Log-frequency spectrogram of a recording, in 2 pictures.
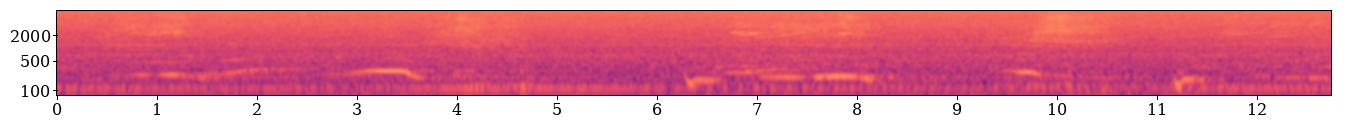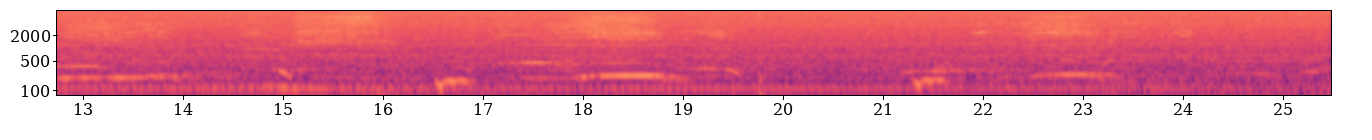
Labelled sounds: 0.7	1.3	humpback whale, 2.3 to 2.5 kHz
4.0	4.3	humpback whale, 1.1 to 1.2 kHz
6.7	8.0	humpback whale, 1.1 to 2.5 kHz
11.6	13.3	humpback whale, 1.6 to 3.9 kHz
14.6	15.6	humpback whale, 0.90 to 1.7 kHz
17.1	18.8	humpback whale, 1.8 to 2.6 kHz
23.3	23.6	humpback whale, 1.9 to 2.6 kHz

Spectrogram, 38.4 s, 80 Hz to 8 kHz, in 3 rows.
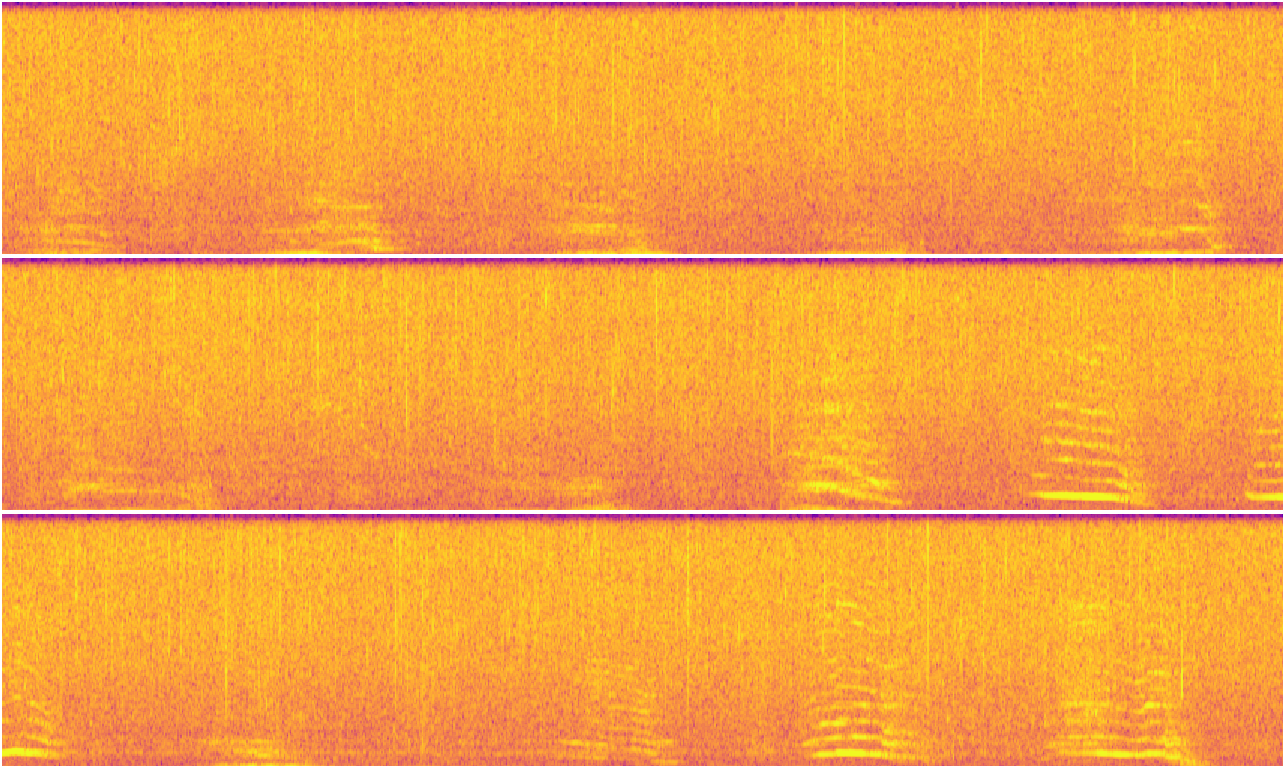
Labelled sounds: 0.6	0.9	humpback whale, 0.91 to 1.0 kHz
2.6	3.0	humpback whale, 0.78 to 0.91 kHz
3.3	3.7	humpback whale, 1.5 to 1.7 kHz
5.6	6.1	humpback whale, 0.78 to 1.1 kHz
11.7	12.1	humpback whale, 0.78 to 1.0 kHz
13.5	13.8	humpback whale, 0.78 to 0.94 kHz
15.9	16.1	humpback whale, 3.2 to 3.5 kHz
18.3	18.6	humpback whale, 0.78 to 1.0 kHz
20.8	21.7	humpback whale, 0.78 to 1.8 kHz
23.3	24.2	humpback whale, 0.78 to 3.5 kHz
25.3	26.3	humpback whale, 0.78 to 2.7 kHz
31.2	32.4	humpback whale, 0.78 to 2.0 kHz
33.6	34.8	humpback whale, 0.78 to 5.2 kHz
36.2	37.4	humpback whale, 0.78 to 3.1 kHz

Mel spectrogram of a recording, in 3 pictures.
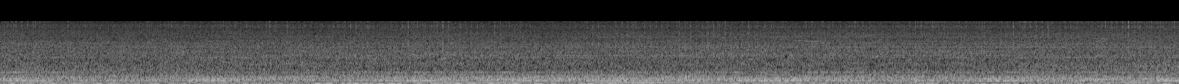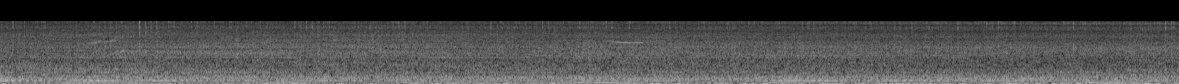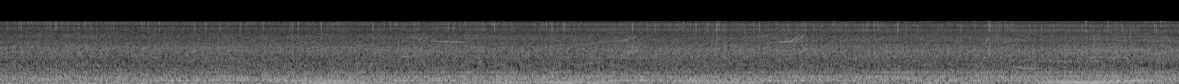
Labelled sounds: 17.8	18.3	killer whale, southern resident, 1.8 to 3.5 kHz
27.9	28.4	killer whale, southern resident, 2.7 to 3.9 kHz
31.2	31.7	killer whale, southern resident, 2.7 to 4.5 kHz

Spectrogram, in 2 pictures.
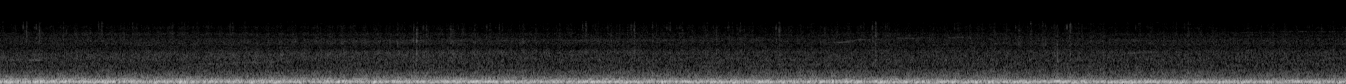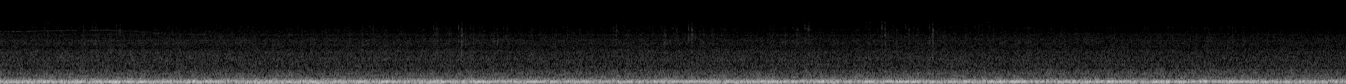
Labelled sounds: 13.5	14.2	killer whale, 3.7 to 5.0 kHz

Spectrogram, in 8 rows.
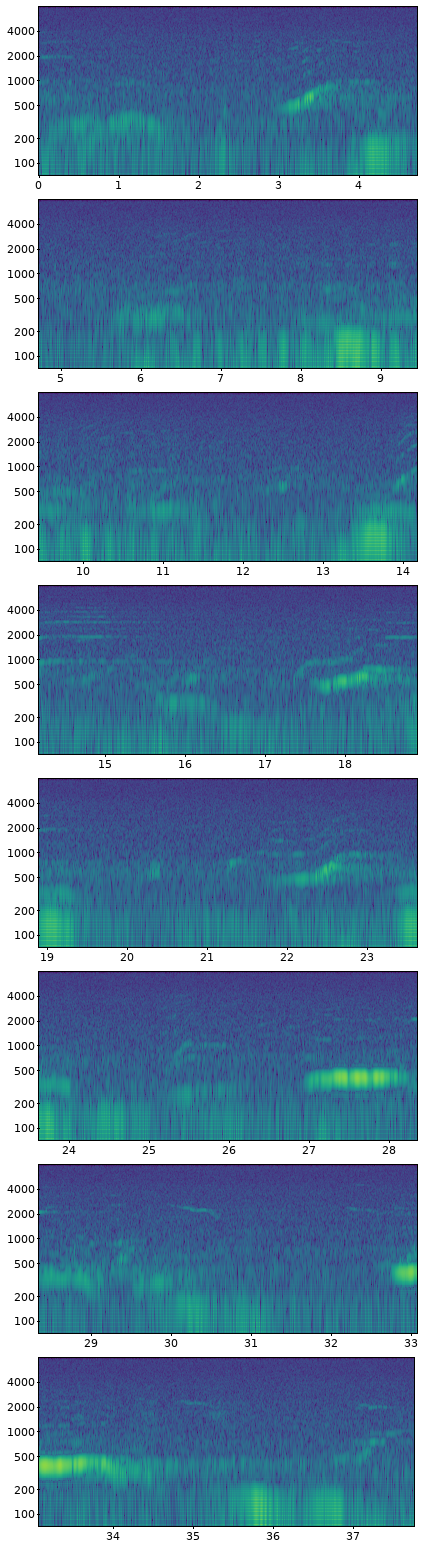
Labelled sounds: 3.4	4.2	humpback whale, 0.80 to 1.1 kHz
6.2	6.8	humpback whale, 2.5 to 3.2 kHz
13.9	15.1	humpback whale, 0.80 to 3.9 kHz
17.4	19.1	humpback whale, 0.80 to 2.9 kHz
21.3	21.9	humpback whale, 0.80 to 1.1 kHz
22.6	23.0	humpback whale, 0.80 to 1.0 kHz
25.3	25.9	humpback whale, 0.80 to 1.2 kHz
28.2	29.6	humpback whale, 0.80 to 2.5 kHz
30.0	30.6	humpback whale, 1.8 to 2.7 kHz
33.0	33.3	humpback whale, 1.2 to 1.3 kHz
34.9	35.2	humpback whale, 2.1 to 2.4 kHz
37.1	37.7	humpback whale, 0.90 to 2.2 kHz

